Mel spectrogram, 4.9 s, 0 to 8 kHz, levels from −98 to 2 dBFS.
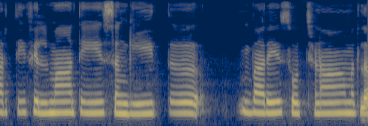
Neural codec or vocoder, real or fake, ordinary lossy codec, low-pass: none; real; none; none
